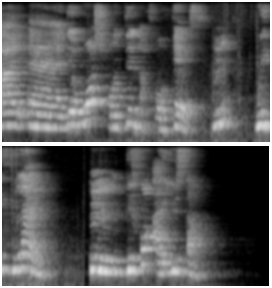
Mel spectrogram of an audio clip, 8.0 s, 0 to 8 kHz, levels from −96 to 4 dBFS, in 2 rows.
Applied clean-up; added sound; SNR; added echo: neural separator model SepFormer DNS4.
